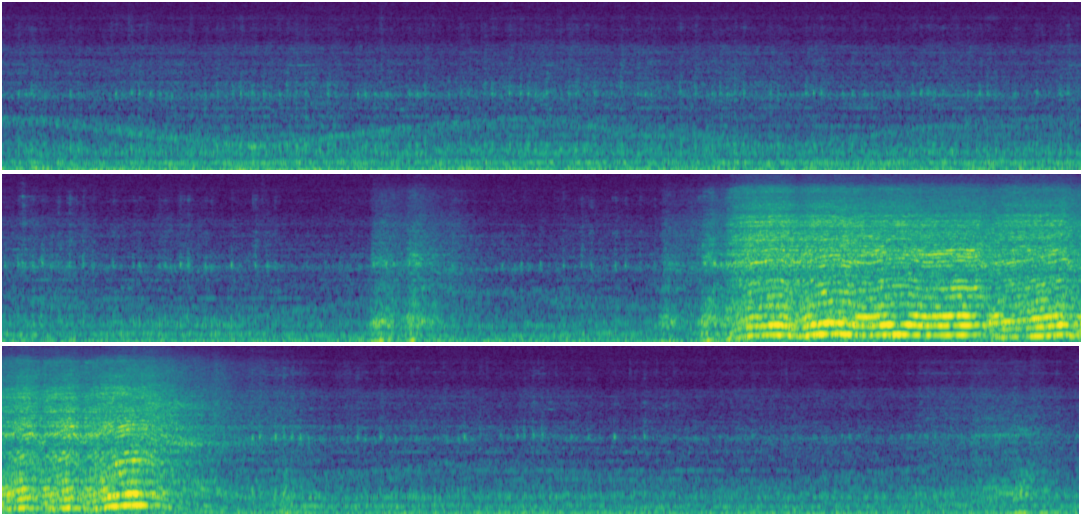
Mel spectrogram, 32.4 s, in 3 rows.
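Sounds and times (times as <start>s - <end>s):
chainsaw: 14.4s - 15.5s, 17.2s - 24.6s, 30.7s - 32.3s.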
